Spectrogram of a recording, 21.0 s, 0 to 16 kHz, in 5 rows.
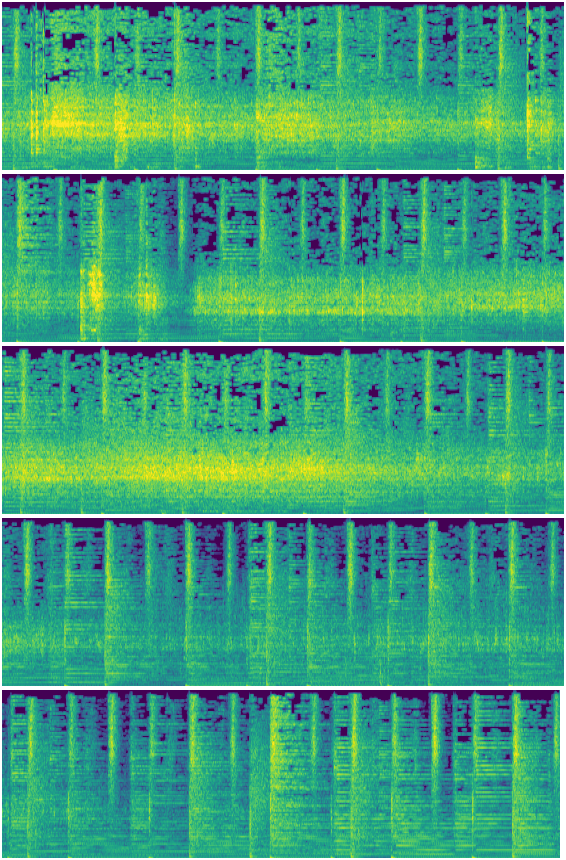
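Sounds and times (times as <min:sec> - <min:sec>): metal spatula scraping a pan: 0:00.0 - 0:06.6
water poured into hot pan: 0:00.0 - 0:17.2
food sizzling in a pan: 0:00.0 - 0:19.9.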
